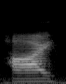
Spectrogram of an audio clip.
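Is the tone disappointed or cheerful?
disappointed. It sounds flat and disappointed.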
